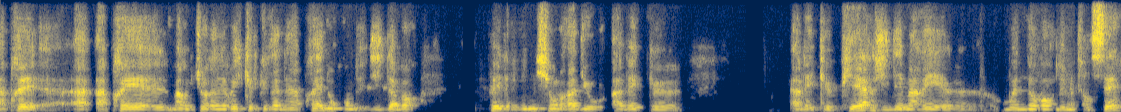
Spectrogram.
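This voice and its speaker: Speaking at a fairly slow pace with long, frequent pauses, a man uses a medium pitch, ordinary pitch variation and a dark, mellow tone. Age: 60s. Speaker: somatotherapist and former trade union leader. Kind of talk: interview. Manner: halting.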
